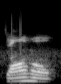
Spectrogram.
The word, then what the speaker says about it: Donal: And then one of my favorite novelists from Ireland is Donald Ryan. Ryan spelled like it sounds, Ryan, and Donald, Donal. And he's written a bunch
